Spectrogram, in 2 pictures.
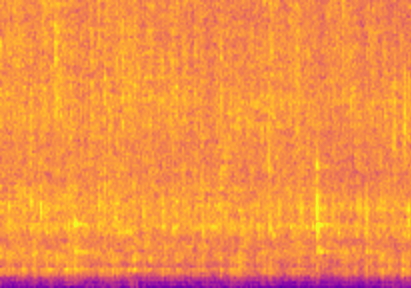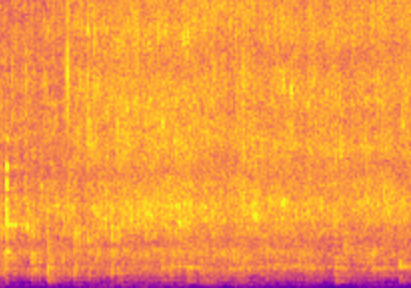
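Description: Garlic cloves and green chillies sizzling steadily in hot oil in a pan, with a wooden spatula scraping and stirring them and a few sharp clicks.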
